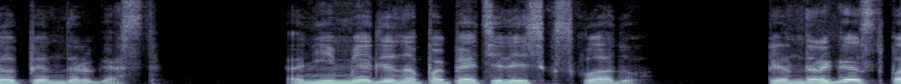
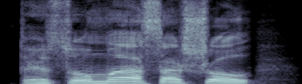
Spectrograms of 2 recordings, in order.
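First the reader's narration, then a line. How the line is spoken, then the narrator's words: Barking shout. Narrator (Russian): гаркнул Деагоста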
